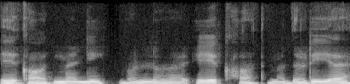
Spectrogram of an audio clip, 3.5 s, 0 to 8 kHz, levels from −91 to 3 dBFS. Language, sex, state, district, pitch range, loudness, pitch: Rajasthani, male, Rajasthan, Nagaur, 120-130 Hz, -15 LUFS, 125 Hz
